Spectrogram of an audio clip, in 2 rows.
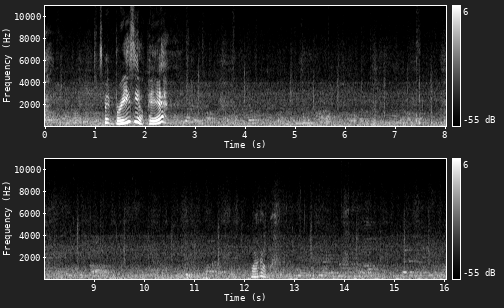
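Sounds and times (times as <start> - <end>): faint voices: 0.0 - 16.0
footsteps on paving: 0.0 - 16.0
wind rumbling on microphone: 4.5 - 16.0.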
